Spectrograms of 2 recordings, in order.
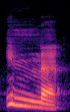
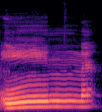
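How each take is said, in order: First: The first vowel is kept short. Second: The first vowel is drawn out into a long vowel. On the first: The speaker calls it right. "Harusnya kan inna" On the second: The speaker calls it wrong. "Bukan inna"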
